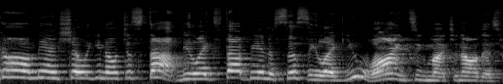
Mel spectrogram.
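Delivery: lightly voiced exasperated big brother; impatient brother. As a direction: brush off the whiny sister. Brother scolding her as sissy.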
